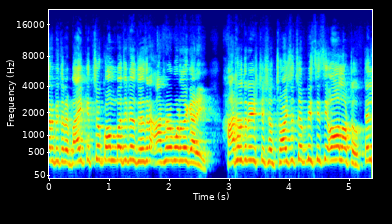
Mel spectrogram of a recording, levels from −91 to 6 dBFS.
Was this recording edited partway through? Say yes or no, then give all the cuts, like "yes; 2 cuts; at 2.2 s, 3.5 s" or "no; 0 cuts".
no; 0 cuts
